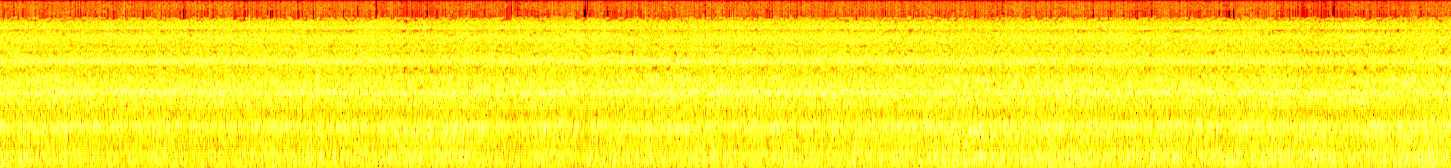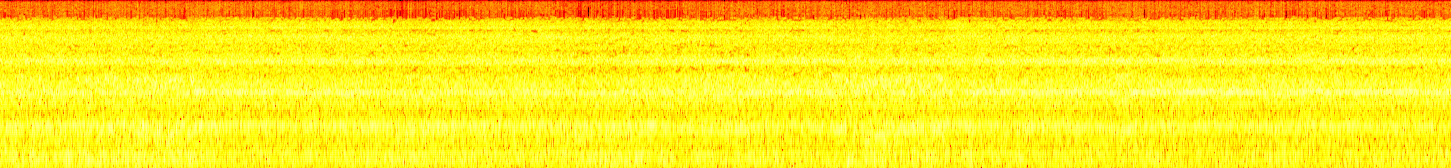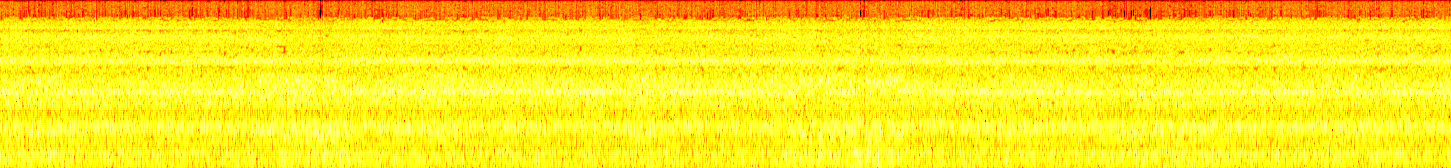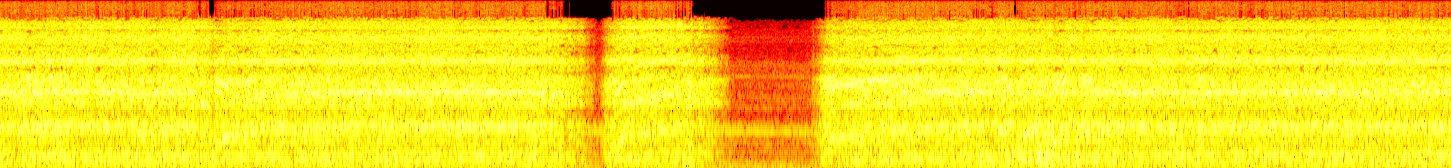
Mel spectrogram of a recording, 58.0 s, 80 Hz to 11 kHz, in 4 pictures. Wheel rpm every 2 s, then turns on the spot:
230, 230, 230, 230, 230, 230, 220, 230, 230, 230, 220, 220, 230, 230, 230, 230, 220, 230, 240, 240, 230, 230, 210, 220, 150, 60, 210, 230, 230.
none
